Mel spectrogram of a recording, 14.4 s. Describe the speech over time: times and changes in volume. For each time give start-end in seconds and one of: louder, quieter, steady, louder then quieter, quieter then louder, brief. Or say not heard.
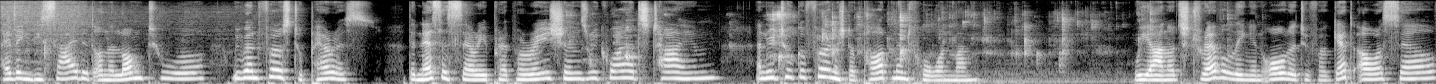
0.0-9.8 steady
11.3-14.3 brief.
